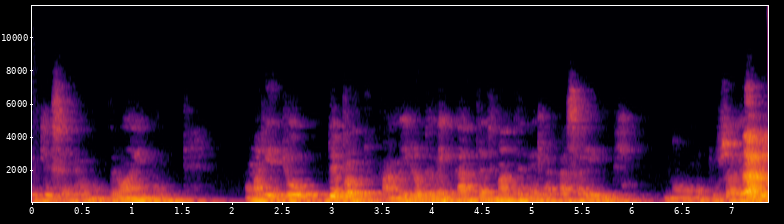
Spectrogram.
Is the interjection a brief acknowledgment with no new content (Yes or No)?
No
